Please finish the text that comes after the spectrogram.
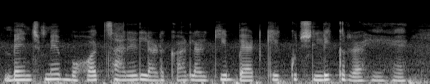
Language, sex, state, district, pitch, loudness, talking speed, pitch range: Hindi, male, Karnataka, Bangalore, 205 Hz, -17 LUFS, 165 wpm, 190-215 Hz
